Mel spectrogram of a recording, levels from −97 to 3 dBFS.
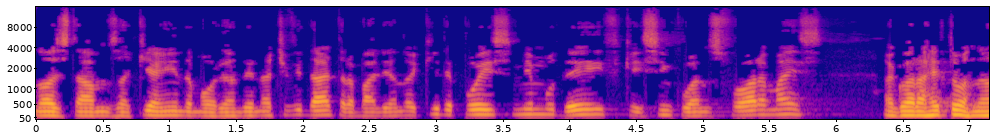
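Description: A noise suppressor designed for speech has been left active on this audio for its whole length, and it treats sustained, steady content as noise to be removed. The level therefore rises and falls by around 15 dB as the processor's gain moves. Sharp onsets pass largely intact, while held tones and ambient tails are pulled down, giving the sound a pumping, fluttering and thinned quality rather than a stable one.

Five specific spans show the noise suppressor cutting the sound harder than elsewhere. From 1.73 to 2.04 s the level drops by about 15 dB. From 2.61 to 3.25 s the deepest cut reaches about 16 dB. Further drops of about 15 dB follow at 4.29 to 4.51 s, 4.70 to 4.86 s and 5.88 to 6.37 s. In each span the steady or decaying material sinks or has its tail truncated.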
